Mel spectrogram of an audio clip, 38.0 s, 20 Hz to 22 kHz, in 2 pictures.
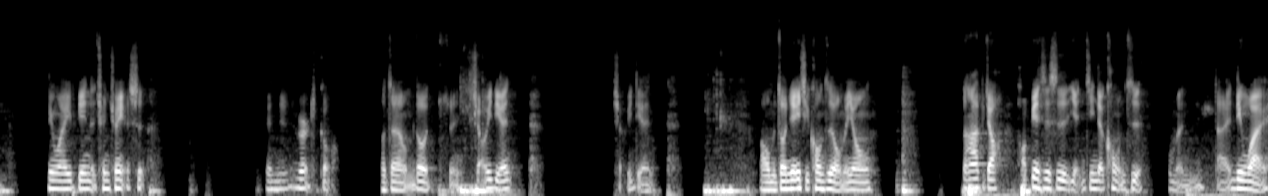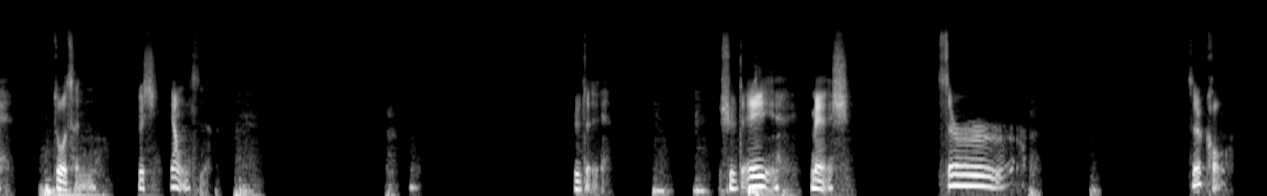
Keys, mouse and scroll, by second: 0.0 Tab, 0.6 click, 1.1 Tab, 2.9 click, 3.8 click, 6.5-8.5 drag, 9.6-12.0 drag, 28.9 Tab, 29.8 click, 30.4 shift+a.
